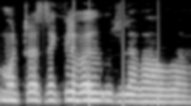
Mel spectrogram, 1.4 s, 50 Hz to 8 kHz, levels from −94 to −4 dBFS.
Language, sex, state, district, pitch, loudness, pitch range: Hindi, female, Bihar, Bhagalpur, 215 Hz, -20 LUFS, 185-220 Hz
